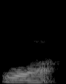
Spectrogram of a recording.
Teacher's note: we see to it that this character its tone is low very low it's third tone · Look at the tone mark. It's like V, very low. It's like a valley. · its tone is low, very low. It's third tone. So when you pronounce it, it's wo.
